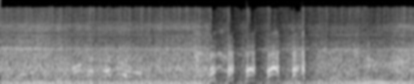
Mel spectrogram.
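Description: Motorcycle engine running at a steady cruise. The engine note drops away about halfway through and comes back near the end.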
